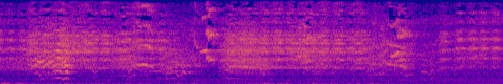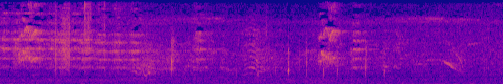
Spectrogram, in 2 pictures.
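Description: Several birds calling and singing, with many short chirps and quick whistled notes, over a steady low rumble.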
